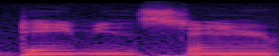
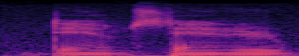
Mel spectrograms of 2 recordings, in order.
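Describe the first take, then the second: First: The first part is said as three syllables, 'damien'. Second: The first part is said as one syllable, 'dam'. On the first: "or Damien Standard brush, however you want to pronounce it" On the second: "I've heard it said Dam Standard long enough that that's what I kind of picture"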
